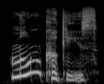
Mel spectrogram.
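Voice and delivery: high, bright and eager. Acted. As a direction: chirp it out happily. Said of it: "said Nori brightly".

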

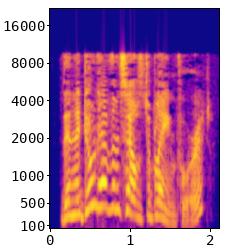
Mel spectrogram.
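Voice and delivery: high, triumphant comeback; triumphant retort. A narrator's reading. Old aunt winning her argument with Diana, triumphant. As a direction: score the point with a high swoop. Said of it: "retorted Aunt Atossa triumphantly".

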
